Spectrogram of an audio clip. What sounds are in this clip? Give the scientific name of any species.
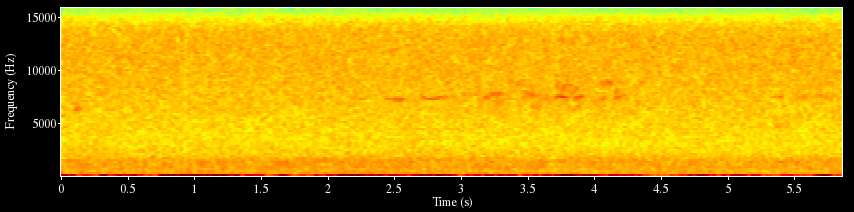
Regulus satrapa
